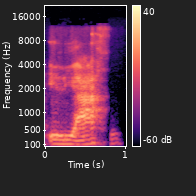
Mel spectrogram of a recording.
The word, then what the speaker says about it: Eliahu: Por que que a gente não pronuncia Eliarro e a gente pronuncia Elial? É porque é o seguinte, no hebraico moderno, eles não pronunciam a letra re. Então, não pronuncia a letra re. Então, fica Elial em vez de Eliarro.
